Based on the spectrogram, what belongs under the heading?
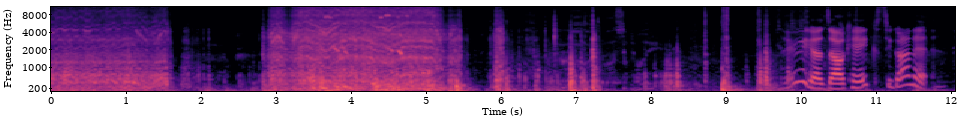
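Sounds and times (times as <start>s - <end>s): power drill whining: 0.0s - 1.8s, 2.8s - 6.0s.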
